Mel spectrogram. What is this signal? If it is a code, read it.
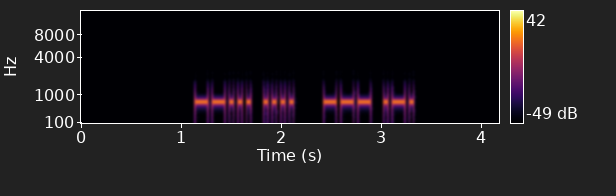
Morse code, heard as a keyed tone, about 28 wpm, 700 Hz. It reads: 7H OR
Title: Winter Field Day Exchanges Encore 28wpm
